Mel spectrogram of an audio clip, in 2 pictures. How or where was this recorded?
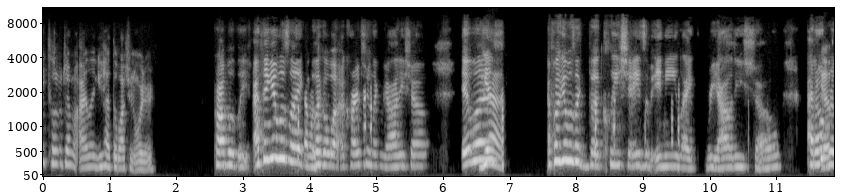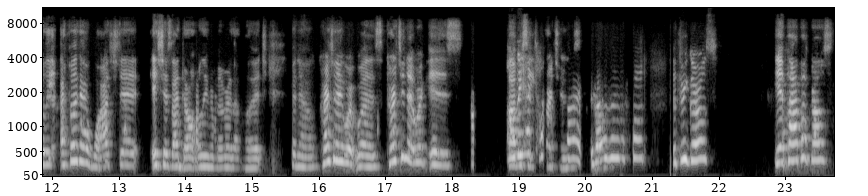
video call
